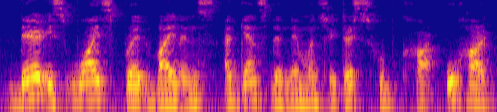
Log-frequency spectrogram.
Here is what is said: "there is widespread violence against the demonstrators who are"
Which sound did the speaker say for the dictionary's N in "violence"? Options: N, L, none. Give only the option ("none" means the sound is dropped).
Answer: N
